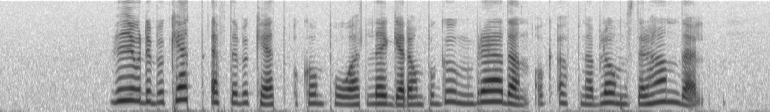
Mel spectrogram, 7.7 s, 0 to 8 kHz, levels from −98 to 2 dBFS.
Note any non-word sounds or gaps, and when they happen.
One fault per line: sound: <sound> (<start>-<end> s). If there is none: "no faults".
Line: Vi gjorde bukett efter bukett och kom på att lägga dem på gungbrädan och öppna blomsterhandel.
no faults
